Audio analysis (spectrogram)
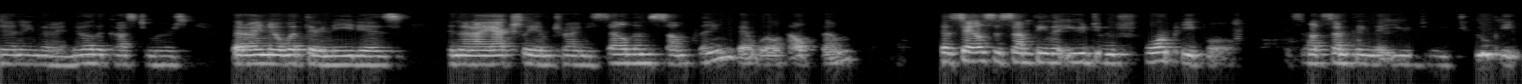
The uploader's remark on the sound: Listen to the recording of the online event.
